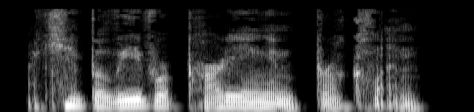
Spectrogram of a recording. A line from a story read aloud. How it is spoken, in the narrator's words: she grumbles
